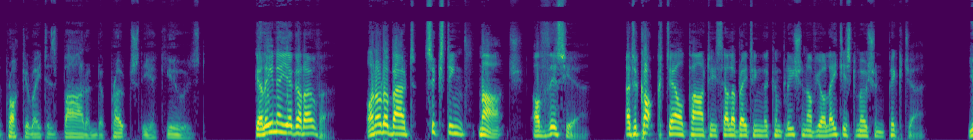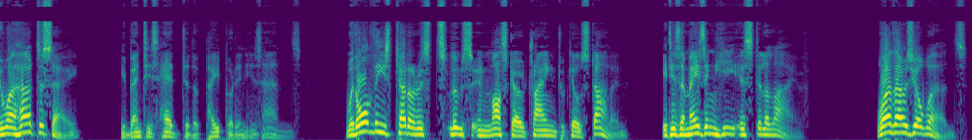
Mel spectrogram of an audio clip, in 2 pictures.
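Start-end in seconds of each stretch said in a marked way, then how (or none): 3.2-13.2 loud, high, formal reading of the charges; stern prosecutor. Acted. Prosecutor reading charges to the accused, loud and formal. 16.5-24.3 loud, high, formal reading of the charges; stern prosecutor. Acted. Prosecutor reading charges to the accused, loud and formal.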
